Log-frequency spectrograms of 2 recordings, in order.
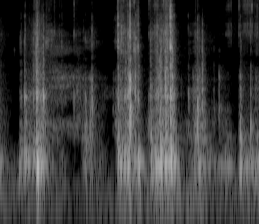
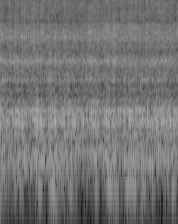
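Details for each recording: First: Hornby OO gauge Flying Scotsman model loco on layout track after fixes: short uneven bursts of mechanical chatter with near-silent gaps, stalling and restarting; ran fine on rolling road, other locos run fine on this track, cause unknown. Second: Hornby OO Flying Scotsman model locomotive, motor serviced, seated on the rolling road; steady, even high-pitched whir with no stutter or catches, connections fine; normal running.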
